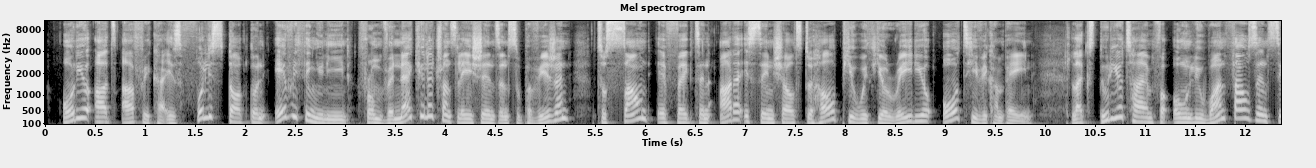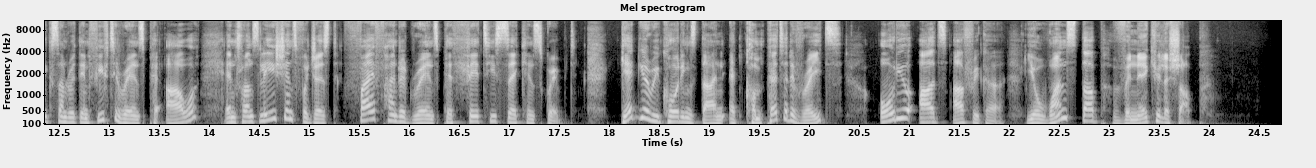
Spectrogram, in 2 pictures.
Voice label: English Retail

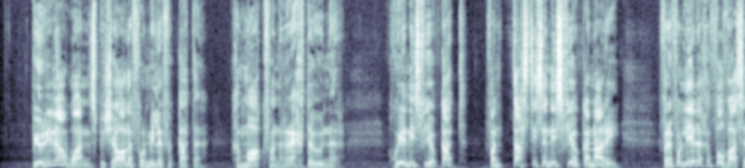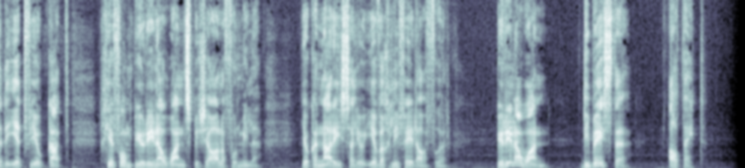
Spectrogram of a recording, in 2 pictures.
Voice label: Afrikaans Medium Sell

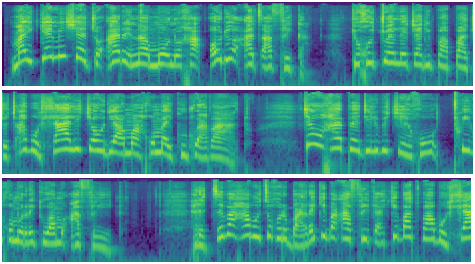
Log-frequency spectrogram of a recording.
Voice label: Pedi Corporate

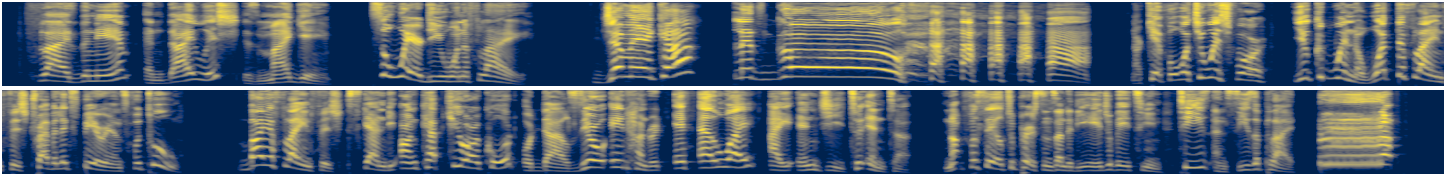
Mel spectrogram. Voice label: Accent Jamaican, voice artists

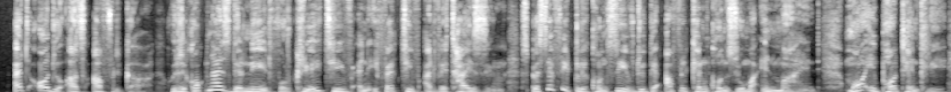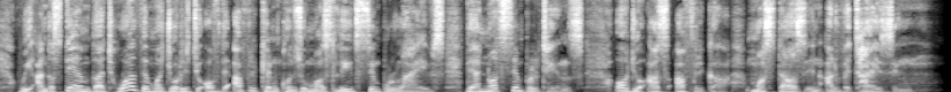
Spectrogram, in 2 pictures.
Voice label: English Corporate

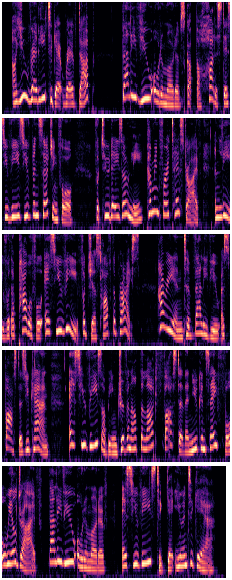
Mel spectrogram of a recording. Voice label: English Medium Sell

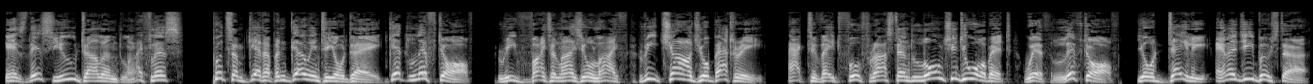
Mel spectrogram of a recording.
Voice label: English Hard Sell

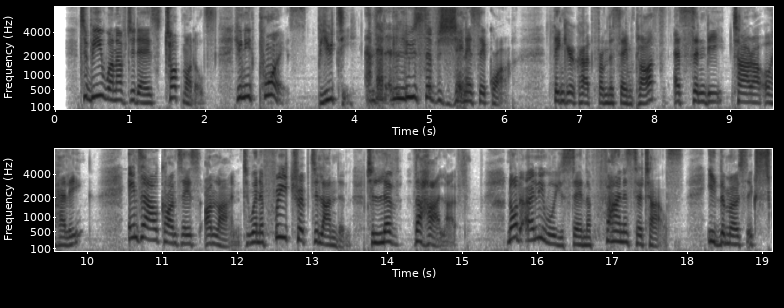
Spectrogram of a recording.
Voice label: English Promo

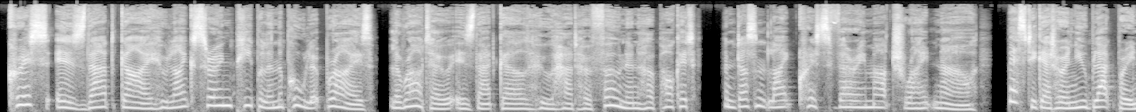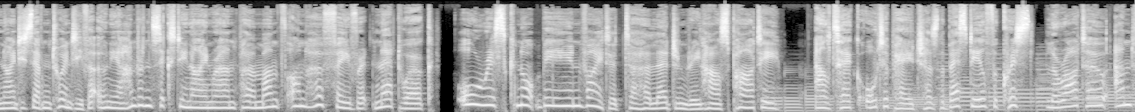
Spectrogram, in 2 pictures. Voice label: English Medium Sell

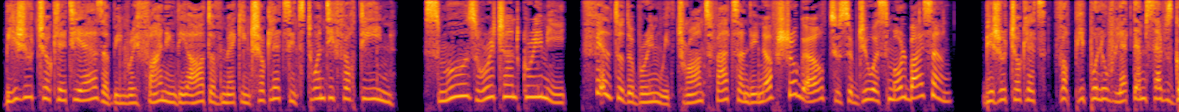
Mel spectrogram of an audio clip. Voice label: Accent French

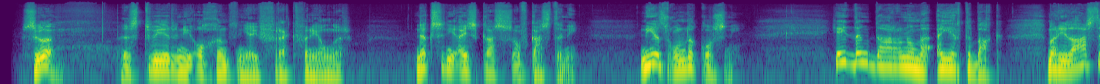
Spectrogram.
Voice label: Afrikaans Conversational

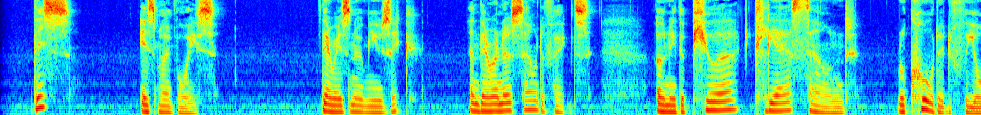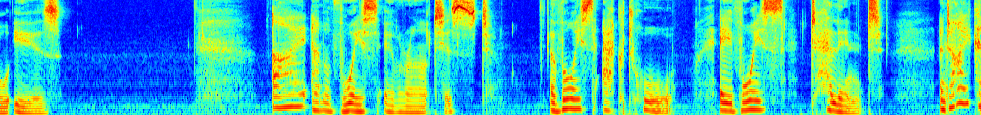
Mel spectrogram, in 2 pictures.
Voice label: Showcase Delivery and Character

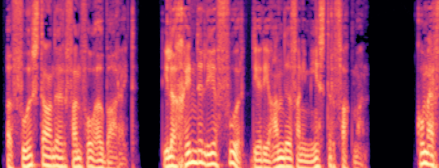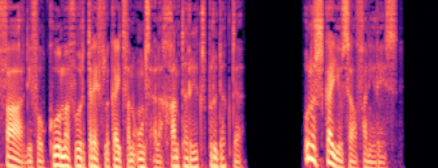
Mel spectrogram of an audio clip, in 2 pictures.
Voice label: Afrikaans Corporate

